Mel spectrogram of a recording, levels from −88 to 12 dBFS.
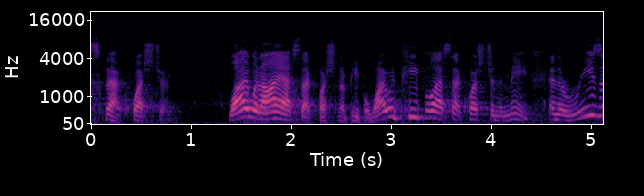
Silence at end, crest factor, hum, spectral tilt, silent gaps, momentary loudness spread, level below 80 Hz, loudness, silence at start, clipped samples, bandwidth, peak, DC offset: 0 s; 18 dB; none; -4 dB/octave; none; 18 LU; -78 dBFS; -38 LUFS; 0 s; under 0.1%; 16 kHz; -20 dBFS; under 0.1%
